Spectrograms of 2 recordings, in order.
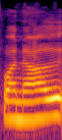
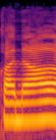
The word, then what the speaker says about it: കനാഹ്: കനാഹ് എന്നത് പാഠഭാഗം വീഡിയോ ചെയ്യുമ്പോൾ കനാഹ് എന്നത് ഫനാഹ് എന്നായി പോയിട്ടുണ്ട്. ഉച്ചാരണത്തിൽ വന്നതാണോ ശബ്ദത്തിൻ്റെ പ്രശ്നമാണോ എന്താ അറിയില്ല. ഫനാഹ് എന്നായിട്ടാണ് കേൾക്കുന്നത്. അപ്പോൾ എല്ലാവരും അത് മനസ്സിലാക്കണം. കനാഹ് ആണ്. കാഫ്.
